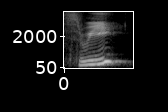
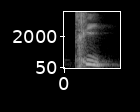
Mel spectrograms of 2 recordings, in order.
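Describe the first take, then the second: First: The word begins with a soft 'th' sound. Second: The word begins with a hard 't' sound. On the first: The speaker calls it wrong. "on va pas dire three" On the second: The speaker calls it right. "on va dire three, pour éviter les problèmes de prononciation du T H"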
